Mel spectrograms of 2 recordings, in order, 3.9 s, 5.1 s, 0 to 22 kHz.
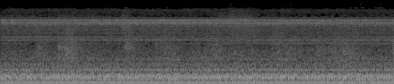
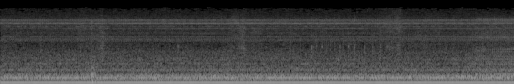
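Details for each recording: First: LG LFXS24663S refrigerator after shimming the condenser drip pan and fan shroud: low, steady hum with faint tones and no buzz or rattle; pushing on the pan or shroud produces no resonance, so the noise is fixed. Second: Two-year-old LG LFXS24663S refrigerator, compressor running: loud low buzz around 72 dB from resonance of the plastic condenser drip pan and condenser fan shroud, reproduced by pulling on the fan assembly base.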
